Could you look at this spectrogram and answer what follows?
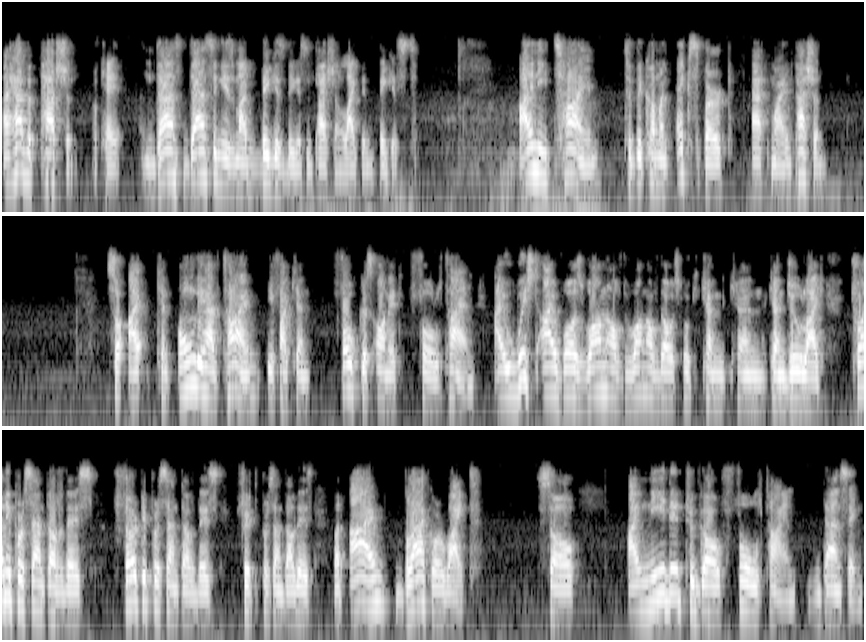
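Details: Adult male who stutters, has had speech and language pathologist therapy since age ten and later trained as a speech-language pathologist himself; real stuttering heard in interview speech; finding: stuttering.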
